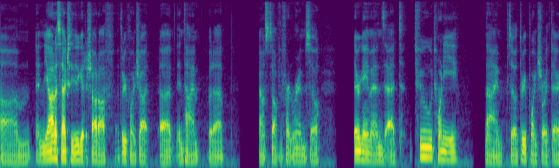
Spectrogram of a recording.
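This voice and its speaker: Fairly slow speech from a man with a very deep, low pitch and ordinary pitch variation. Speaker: sports betting podcast host. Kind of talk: solo podcast monologue. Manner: hesitant, many fillers.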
